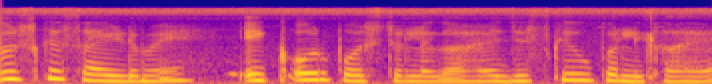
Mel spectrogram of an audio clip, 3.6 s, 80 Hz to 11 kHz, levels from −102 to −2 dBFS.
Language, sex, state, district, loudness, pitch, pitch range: Hindi, female, Punjab, Kapurthala, -17 LUFS, 225 Hz, 205-250 Hz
